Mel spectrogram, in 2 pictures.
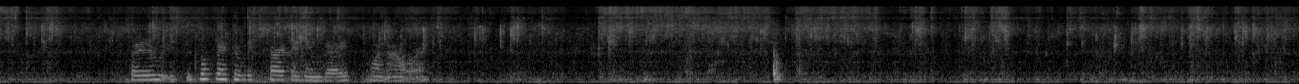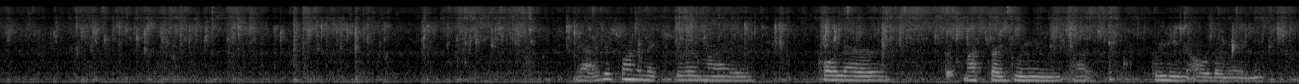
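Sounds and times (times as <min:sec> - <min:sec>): faucet running: 0:00.0 - 0:25.9.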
